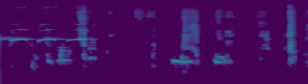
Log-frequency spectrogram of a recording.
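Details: A young monkey cries for its mother before falling asleep. Three loud, piercing whistled cries, each slightly rising then flattening, come in quick succession, followed by low murmuring sounds, rustles and thumps.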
